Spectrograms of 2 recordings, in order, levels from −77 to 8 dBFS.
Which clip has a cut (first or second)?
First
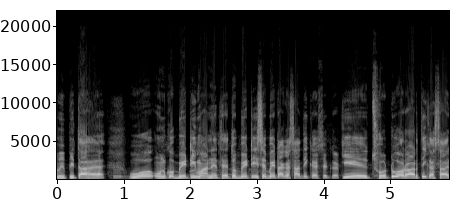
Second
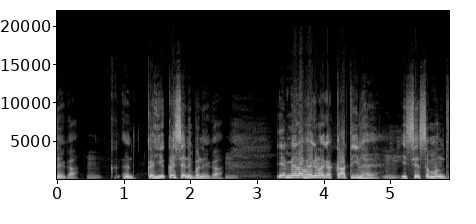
first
